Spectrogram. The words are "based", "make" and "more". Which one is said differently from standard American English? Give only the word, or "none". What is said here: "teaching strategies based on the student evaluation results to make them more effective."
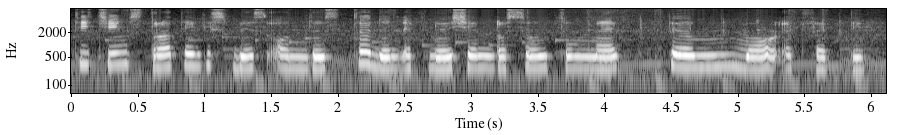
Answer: based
